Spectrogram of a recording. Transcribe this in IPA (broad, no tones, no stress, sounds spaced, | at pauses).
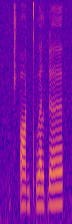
t͡ʃʼ ɑ ɡ kʷʼ ɐ l ɗ ə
